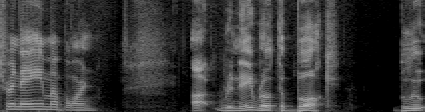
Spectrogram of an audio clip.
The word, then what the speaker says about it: Renée Mauborgne: And I'm talking about Renée Mauborgne, and did I pronounce that correctly? I always get that Thanks, one. Mike. Yeah, it's Renée Mauborgne.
